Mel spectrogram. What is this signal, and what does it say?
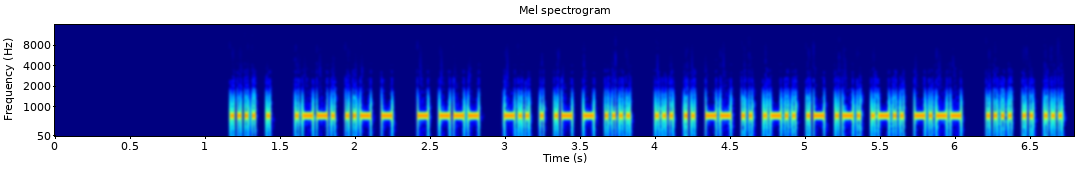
Morse code, heard as a keyed tone, about 48 wpm, 700 Hz. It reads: HE PUT TO DEATH SIMILARLY HIS
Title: Sentences from Top 1500 Words 50wpm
